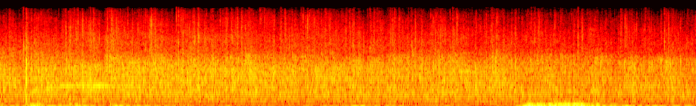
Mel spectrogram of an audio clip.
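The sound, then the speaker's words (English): A church audience applauds steadily to honor a longtime church member, a dense patter of many hands clapping at an even level for several seconds, with a brief low thump partway through and no one speaking. “And so let's just honor her with a round of applause.”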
